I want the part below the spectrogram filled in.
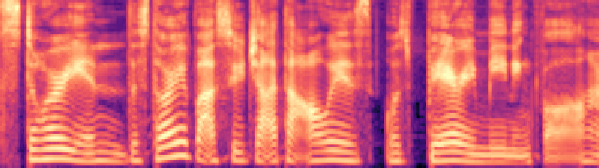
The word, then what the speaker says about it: Sujata: But you tell a story in there about a important part of the story of the Buddha, Sujata. Am I pronouncing that correctly? – Yes.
